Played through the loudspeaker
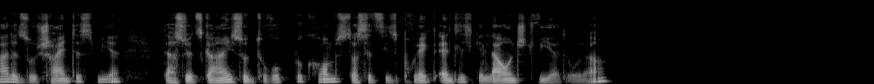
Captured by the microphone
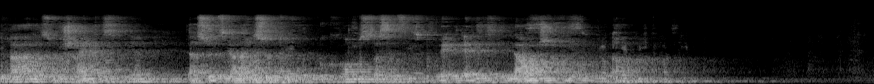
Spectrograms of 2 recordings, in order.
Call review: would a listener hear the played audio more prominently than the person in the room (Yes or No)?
Yes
